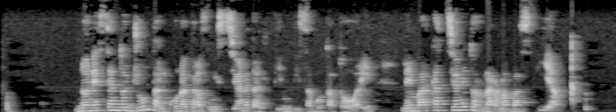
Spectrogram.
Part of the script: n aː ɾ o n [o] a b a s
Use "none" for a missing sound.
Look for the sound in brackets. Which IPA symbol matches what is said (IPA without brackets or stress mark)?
o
